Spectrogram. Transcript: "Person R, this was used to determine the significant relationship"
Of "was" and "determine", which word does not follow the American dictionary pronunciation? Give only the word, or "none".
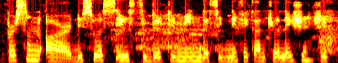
was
